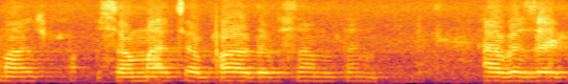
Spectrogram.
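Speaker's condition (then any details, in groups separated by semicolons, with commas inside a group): ALS (Lou Gehrig's disease); uses wheelchair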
